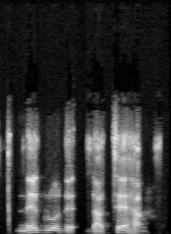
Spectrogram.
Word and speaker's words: negro: first first of all that's that's pronounced negro and it's portuguese right and it means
